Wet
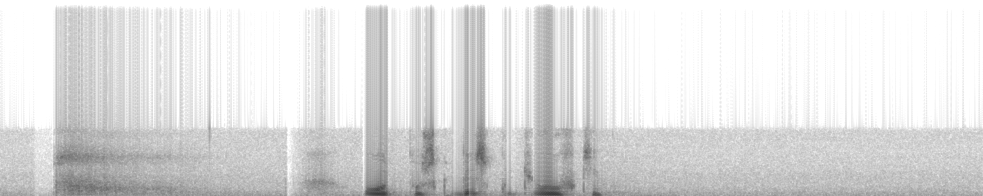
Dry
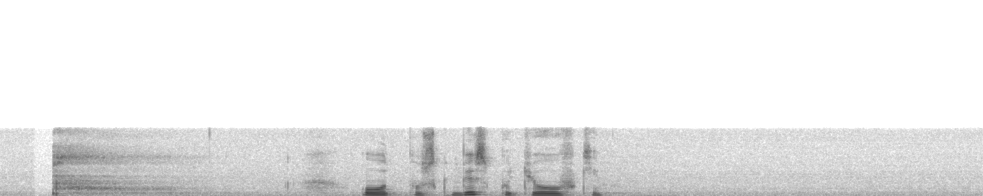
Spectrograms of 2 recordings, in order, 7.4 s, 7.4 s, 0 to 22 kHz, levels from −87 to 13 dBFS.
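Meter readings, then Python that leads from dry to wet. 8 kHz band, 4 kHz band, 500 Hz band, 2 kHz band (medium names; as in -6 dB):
no reading, +2.0 dB, 0.0 dB, +4.0 dB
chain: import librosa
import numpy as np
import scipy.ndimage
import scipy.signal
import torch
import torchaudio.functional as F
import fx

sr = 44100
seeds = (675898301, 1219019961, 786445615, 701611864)

y = fx.cycle_switch(x, sr, every=3, mode='inverted')
y = fx.auto_swell(y, sr, attack_ms=119.0)
y = y * 10.0 ** (4.0 / 20.0)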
